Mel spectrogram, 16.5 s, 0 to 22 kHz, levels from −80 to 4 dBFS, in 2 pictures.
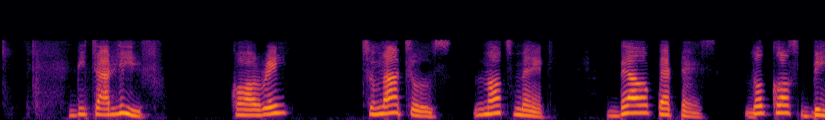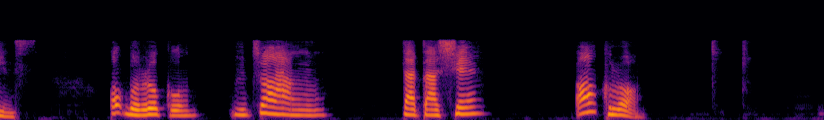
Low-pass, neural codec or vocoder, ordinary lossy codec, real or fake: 5.4 kHz; codec, 16 kHz in and 24 kHz out, 0.6 kbps, FireRedTTS-2 codec; none; fake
